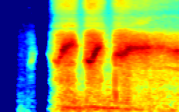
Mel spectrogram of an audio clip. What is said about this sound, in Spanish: Estamos chiflando acá a nuestro floor manager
